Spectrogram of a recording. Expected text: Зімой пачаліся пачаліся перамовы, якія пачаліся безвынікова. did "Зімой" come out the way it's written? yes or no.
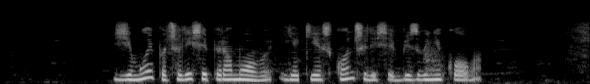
yes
